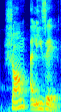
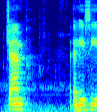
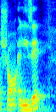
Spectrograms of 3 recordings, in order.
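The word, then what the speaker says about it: Champs-Élysées: तो ये है शॉम एलिजे, थोड़ा सा इसका प्रोनाउंसिएशन अजीब सा है और इस तरह से इसको लिखते हैं, चैम्प एलिसी ऐसा कुछ कह सकते हैं आप, लेकिन इसका प्रोनाउंसिएशन होता है शॉम एलिजे।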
